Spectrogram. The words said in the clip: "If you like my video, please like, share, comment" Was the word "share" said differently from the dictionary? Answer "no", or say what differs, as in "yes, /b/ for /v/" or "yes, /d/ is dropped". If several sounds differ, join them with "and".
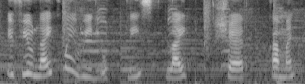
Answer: no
